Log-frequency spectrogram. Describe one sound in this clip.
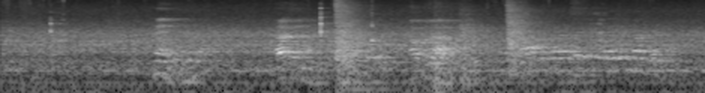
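A metal spoon scrapes and clinks against a plate.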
